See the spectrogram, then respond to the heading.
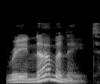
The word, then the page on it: renominate: British English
